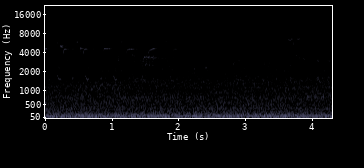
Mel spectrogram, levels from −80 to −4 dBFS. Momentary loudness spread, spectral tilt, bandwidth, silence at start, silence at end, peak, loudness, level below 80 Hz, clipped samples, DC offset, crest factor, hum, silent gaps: 2 LU; -5 dB/octave; 7.2 kHz; 0 s; 0 s; -46 dBFS; -59 LUFS; -62 dBFS; under 0.1%; under 0.1%; 12 dB; none; none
